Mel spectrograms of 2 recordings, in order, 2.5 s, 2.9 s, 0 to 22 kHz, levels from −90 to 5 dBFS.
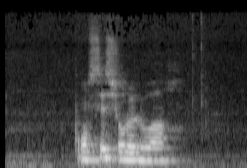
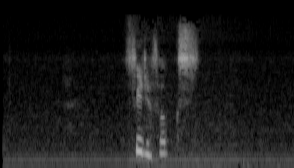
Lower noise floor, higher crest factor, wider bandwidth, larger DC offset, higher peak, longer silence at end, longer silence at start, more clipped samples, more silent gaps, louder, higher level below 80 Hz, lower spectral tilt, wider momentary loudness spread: second, -52 dBFS vs -63 dBFS; second, 16 dB vs 26 dB; about the same, 15 kHz vs 16 kHz; neither; first, -4 dBFS vs -14 dBFS; second, 0.7 s vs 0.95 s; second, 0.75 s vs 1.25 s; neither; neither; first, -18 LUFS vs -31 LUFS; first, -48 dBFS vs -68 dBFS; first, -7.5 dB/octave vs -1 dB/octave; about the same, 13 LU vs 11 LU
